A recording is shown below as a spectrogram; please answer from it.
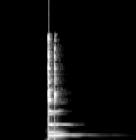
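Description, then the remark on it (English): A single bright clink of wine glasses of Picpoul Blanc touching in a toast, fairly loud, followed by a clear ringing tone that fades away over about a second. No voices. “All right. Well, cheers. Cheers.”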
